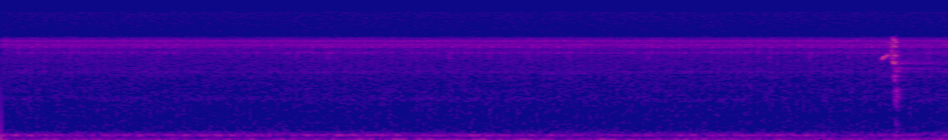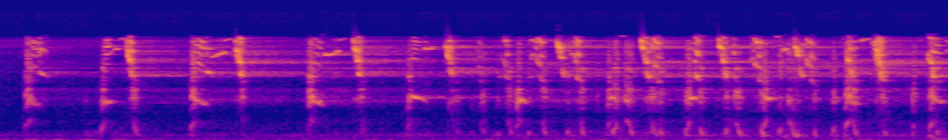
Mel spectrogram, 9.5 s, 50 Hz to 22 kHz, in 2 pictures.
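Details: Peregrine falcon male bringing a food gift to the female at CSU Orange, 19 July 2019: after four seconds of low steady hum, a rapid run of harsh, loud, chattering notes starts and speeds up, repeating several times a second.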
